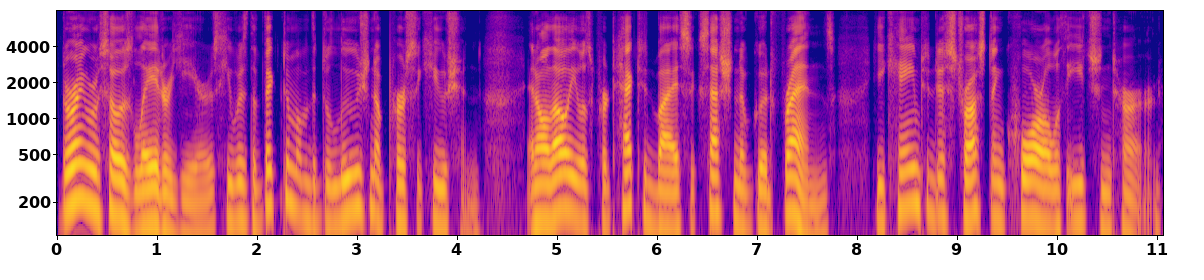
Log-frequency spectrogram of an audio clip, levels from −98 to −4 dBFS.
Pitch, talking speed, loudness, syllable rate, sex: 140 Hz, 185 wpm, -20 LUFS, 4.9 syllables/s, male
